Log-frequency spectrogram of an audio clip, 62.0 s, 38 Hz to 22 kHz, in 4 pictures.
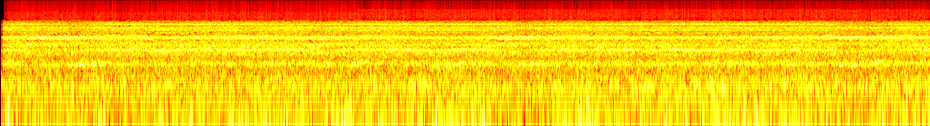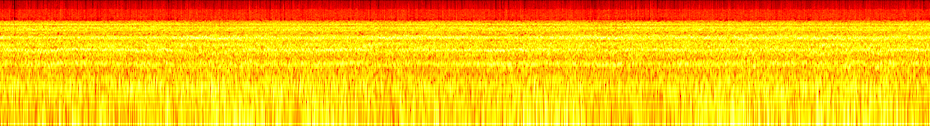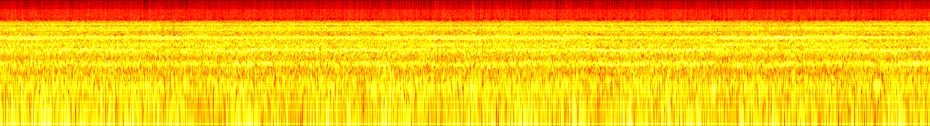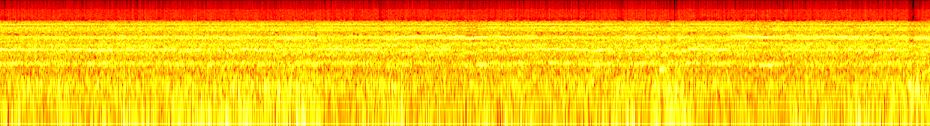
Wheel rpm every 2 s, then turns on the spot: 210, 230, 230, 230, 220, 220, 230, 220, 230, 220, 230, 230, 230, 230, 220, 230, 220, 230, 230, 220, 230, 220, 220, 230, 230, 220, 230, 230, 220, 230, 220.
none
